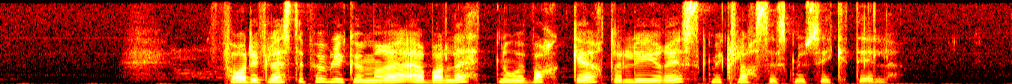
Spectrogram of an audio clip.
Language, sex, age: Norwegian, female, 44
